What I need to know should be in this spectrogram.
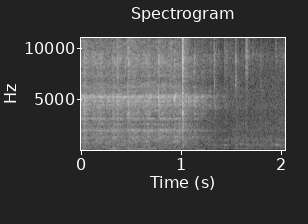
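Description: A blender switch clicks.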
